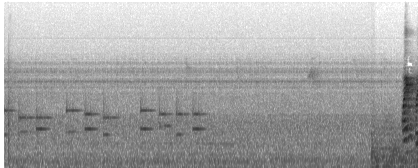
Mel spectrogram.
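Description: Telephone touch-tone keypad dialing a phone number: about ten short two-note beeps in quick groups over the first four seconds. A faint steady background follows, with a low hum coming in near the end.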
